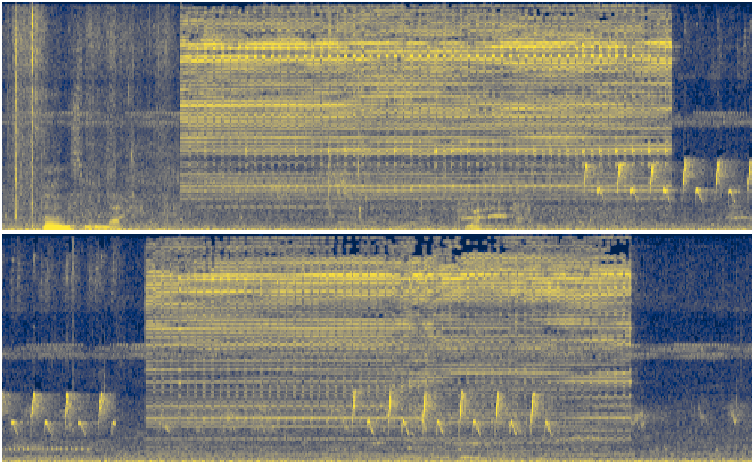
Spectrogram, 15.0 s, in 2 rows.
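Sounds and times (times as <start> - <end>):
bird chirping: 2.8 - 15.0
shrill high hiss: 8.9 - 13.8.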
